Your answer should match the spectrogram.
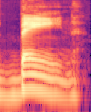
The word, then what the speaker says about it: Bane: Guy's name is Bane. Okay. Okay. Rhymes rhymes with pain.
